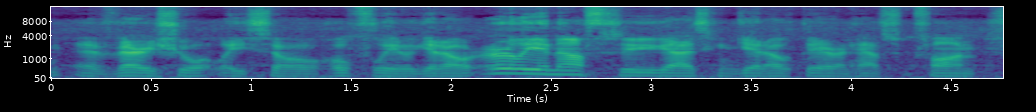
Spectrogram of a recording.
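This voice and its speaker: With a Boston accent, a man talks at a very fast pace with hardly any pauses, his fairly low pitch showing ordinary variation. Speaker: car builder vlogger. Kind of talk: casual vlog announcement. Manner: halting with many fillers.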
